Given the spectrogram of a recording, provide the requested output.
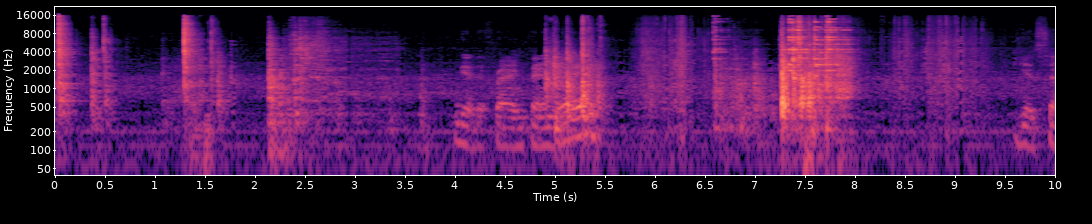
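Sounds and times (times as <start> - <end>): plastic bag rustling: 5.7 - 6.7, 7.9 - 9.6
plastic bag crinkling: 8.2 - 9.5.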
